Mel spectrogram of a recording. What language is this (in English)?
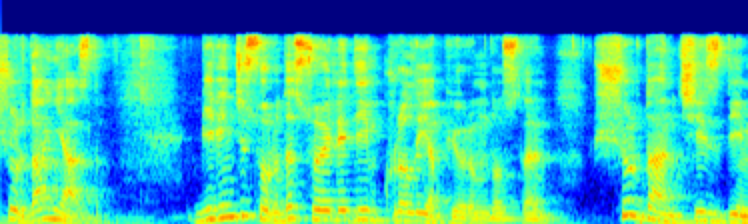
Turkish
